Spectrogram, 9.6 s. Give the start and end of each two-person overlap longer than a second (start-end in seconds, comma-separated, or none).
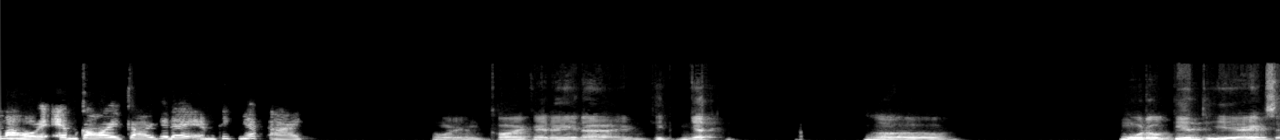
none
